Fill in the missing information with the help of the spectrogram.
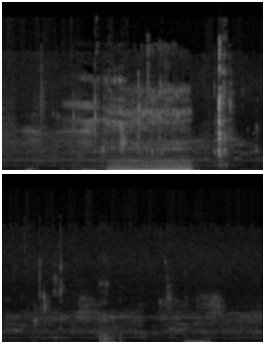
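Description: One loud, low, droning breath sound lasting about a second among quiet breathing and room noise: snoring.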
